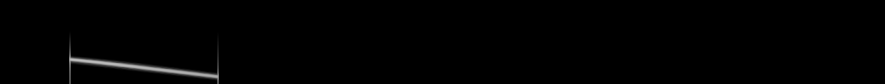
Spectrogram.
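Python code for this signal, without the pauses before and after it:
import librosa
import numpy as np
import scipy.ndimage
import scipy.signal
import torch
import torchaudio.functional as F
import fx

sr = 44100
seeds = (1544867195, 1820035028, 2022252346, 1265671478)

y = fx.chirp(sr, length_s=1.48, from_hz=1200.0, to_hz=360.0, law='linear', from_db=-15.5, to_db=-22.5)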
